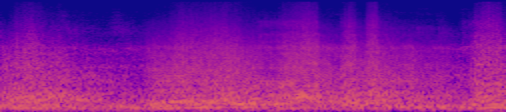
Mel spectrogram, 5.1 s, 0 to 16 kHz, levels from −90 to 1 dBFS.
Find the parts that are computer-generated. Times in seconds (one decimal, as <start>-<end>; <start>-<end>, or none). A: 1.4-4.5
